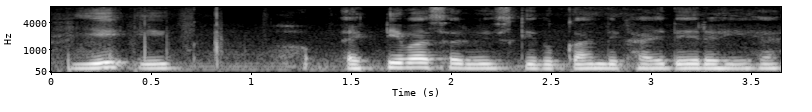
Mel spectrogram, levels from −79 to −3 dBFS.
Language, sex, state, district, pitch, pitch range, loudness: Hindi, male, Gujarat, Valsad, 145 Hz, 140-145 Hz, -16 LUFS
